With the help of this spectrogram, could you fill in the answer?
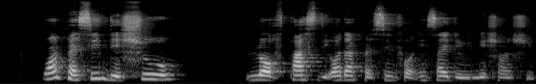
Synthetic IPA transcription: wɔ̃npɛsĩndeʃo | lɔv̥pasdiɔdapɛsĩnfɔʔĩnsaɪddəɹileʃɔ̃nʃip̚

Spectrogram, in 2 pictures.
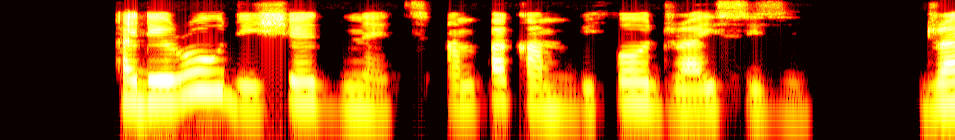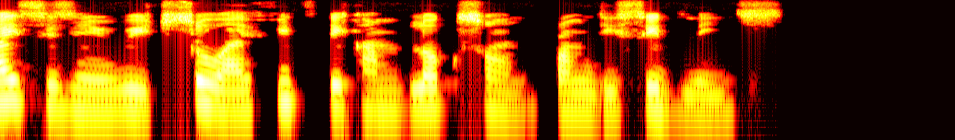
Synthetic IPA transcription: ʔaɪdeɹodiʃɛd̚nɛtãnpakãmbifɔdɹaɪsizĩn | dɹaɪsizɔ̃nwit͡ʃsoaɪfittekãmblɔksɔ̃nfɹɔ̃mdisidlĩns

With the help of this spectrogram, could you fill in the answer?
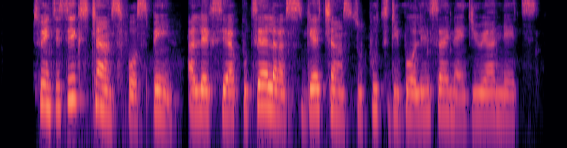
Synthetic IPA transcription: tʰwɛ̃ntisikst͡ʃãnsfɔspẽnalɛksiaputʰɛlasɡɛt̚t͡ʃãnstuputdibɔlĩnsaɪdnaɪd͡ʒiɹiãnɛt

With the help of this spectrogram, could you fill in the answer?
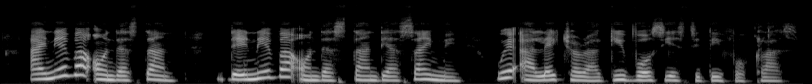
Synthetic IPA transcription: aɪnɛvaʔɔ̃ndəstãn | denɛvaʔɔ̃ndəstãndiasãɪ̃nmɛ̃nt | weʔalɛk̚t͡ʃɔɹaɡivɔsjɛstədefɔkʰlas

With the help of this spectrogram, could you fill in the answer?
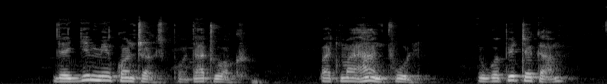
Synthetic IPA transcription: deɡivmikɔ̃ntɹak̚tfɔd̪atwɔk | b̥atmajɦãndful | juɡopitekãm

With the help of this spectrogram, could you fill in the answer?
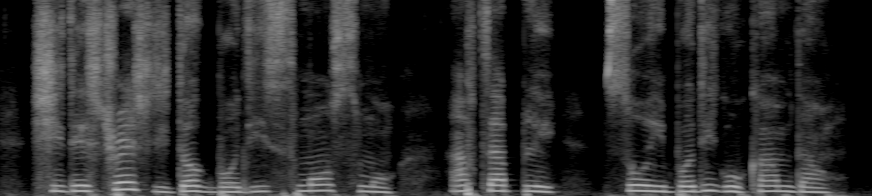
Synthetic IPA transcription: ʃidestɹɛt͡ʃdidɔɡ̚bɔdismɔsmɔ | aftʰaple | soibɔdiɡokʰãmdãʊ̃n

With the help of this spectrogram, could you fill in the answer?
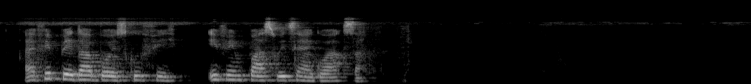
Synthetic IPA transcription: aɪfipedabɔiskufiifĩm̩paswetĩaɪɡoaksa

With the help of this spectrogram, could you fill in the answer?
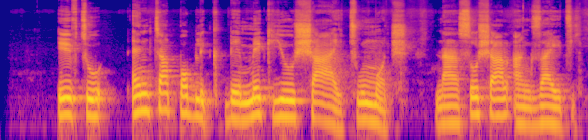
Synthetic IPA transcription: iftʰu | ɛ̃ntapɔblikdemekʰjuʃaɪtʰumɔt͡ʃ | nasoʃalãŋzajitʰi

